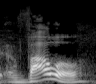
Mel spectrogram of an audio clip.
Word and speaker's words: vowel: 그래서 사실 vowel, V로 발음하면? Vowel.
